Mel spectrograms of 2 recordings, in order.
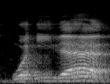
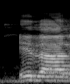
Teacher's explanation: وَإِذَا واو کی ادائیگی میں ہون گول کرنے ہیں۔ وَإِذَا حمزہ کی زیر کو جو ہے نا معروف طریقے سے ادا کرنا ہے، مجہول سے بچنا ہے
